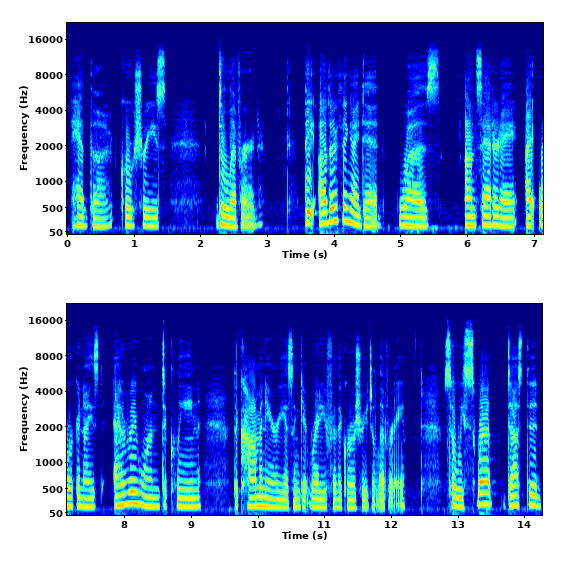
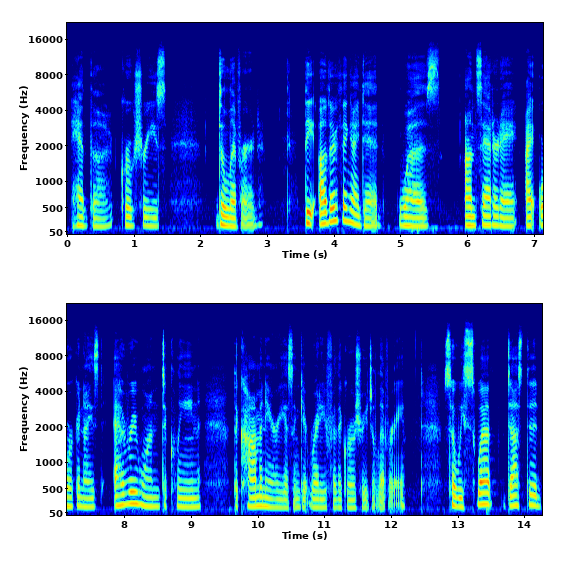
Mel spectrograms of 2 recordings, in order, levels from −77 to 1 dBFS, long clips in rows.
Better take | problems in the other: second | distortion; slight; 10 dB below the speech

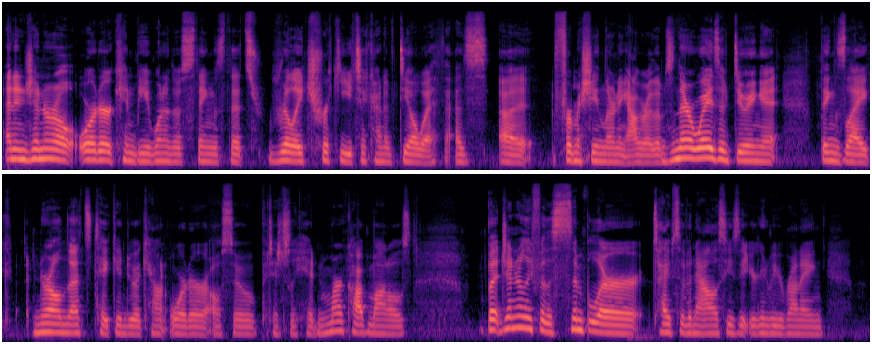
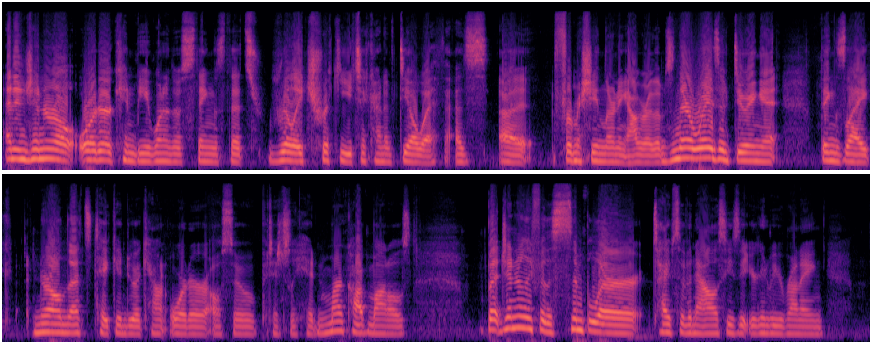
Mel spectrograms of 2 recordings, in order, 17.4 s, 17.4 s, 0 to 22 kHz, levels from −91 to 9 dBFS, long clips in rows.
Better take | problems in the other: first | distortion; slight; 5% of the sound clipped

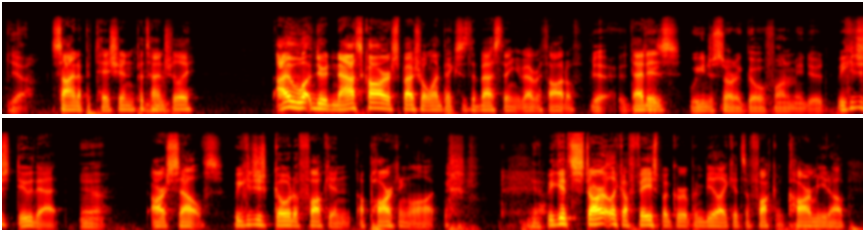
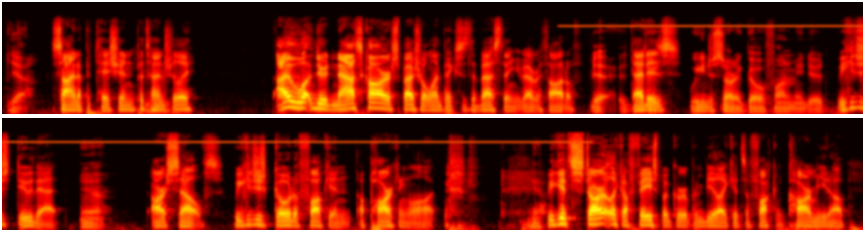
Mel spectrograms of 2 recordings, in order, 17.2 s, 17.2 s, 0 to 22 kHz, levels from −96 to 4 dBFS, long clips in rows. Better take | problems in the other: first | high-pitched whine; loud; from 5.5 to 15 s; 10 kHz, 9 dB below the speech

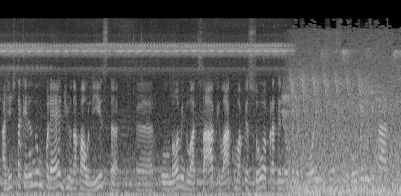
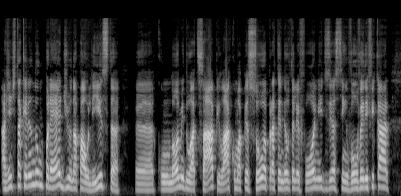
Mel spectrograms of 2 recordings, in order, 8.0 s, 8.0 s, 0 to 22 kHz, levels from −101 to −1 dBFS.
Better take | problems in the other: second | animal sounds; very loud; throughout; 2 dB above the speech

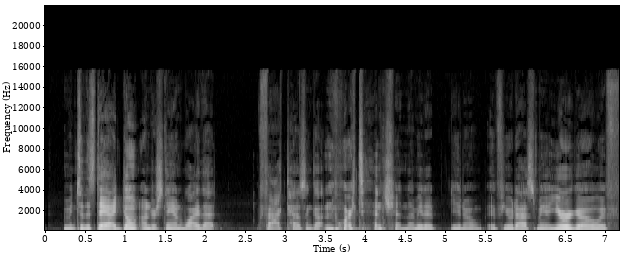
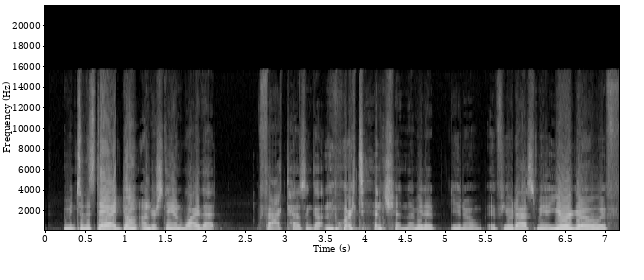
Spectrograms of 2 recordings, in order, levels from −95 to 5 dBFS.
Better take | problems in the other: first | distortion; heavy; 5% of the sound clipped

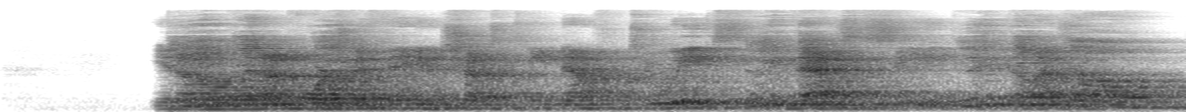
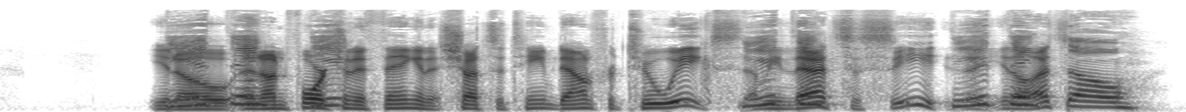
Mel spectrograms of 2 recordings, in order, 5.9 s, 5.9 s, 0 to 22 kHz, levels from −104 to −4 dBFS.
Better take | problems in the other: second | off-mic speech; far // room echo; strong; dies away in 1.5 s

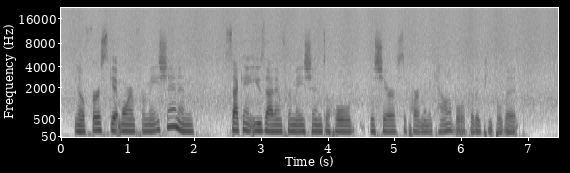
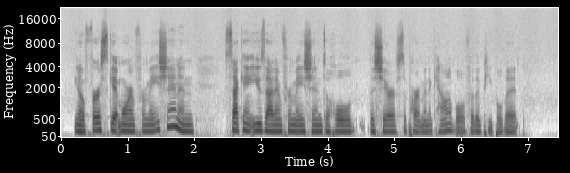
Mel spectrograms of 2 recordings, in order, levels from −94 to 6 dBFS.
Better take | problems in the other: second | hiss; loud; throughout; 5 dB below the speech; faint in the second

